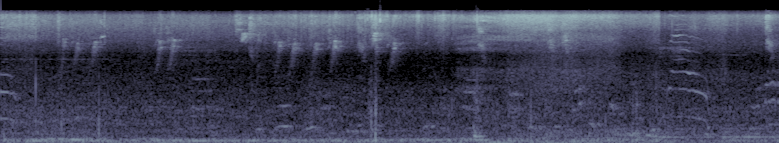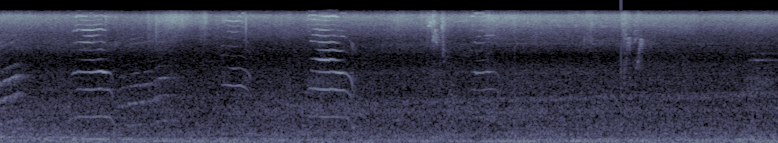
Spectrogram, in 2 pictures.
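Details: A rescued street kitten gives faint, thin mews scattered through the middle stretch, partly buried under loud broadband noise and low rumble.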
